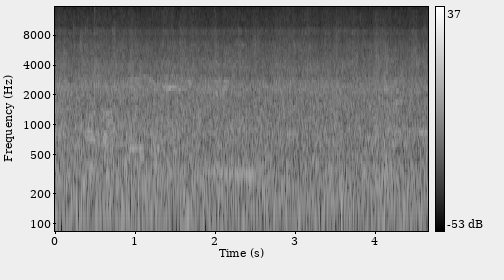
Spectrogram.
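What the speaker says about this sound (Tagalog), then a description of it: "Sama ng ulan." Steady, dense rain hiss fills the whole stretch, a constant broadband wash with no breaks, like a heavy downpour close by, as a typhoon approaches.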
